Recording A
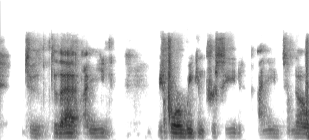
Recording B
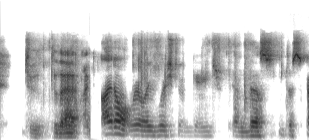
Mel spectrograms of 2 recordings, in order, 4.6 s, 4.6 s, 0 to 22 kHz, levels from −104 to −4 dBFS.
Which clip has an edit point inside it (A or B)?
B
